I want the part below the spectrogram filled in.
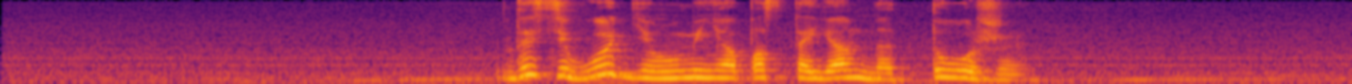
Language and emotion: Russian, positive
